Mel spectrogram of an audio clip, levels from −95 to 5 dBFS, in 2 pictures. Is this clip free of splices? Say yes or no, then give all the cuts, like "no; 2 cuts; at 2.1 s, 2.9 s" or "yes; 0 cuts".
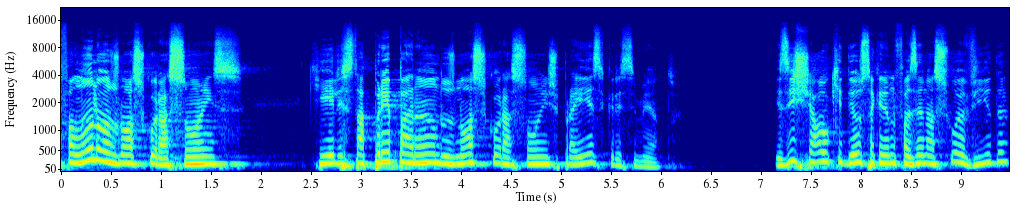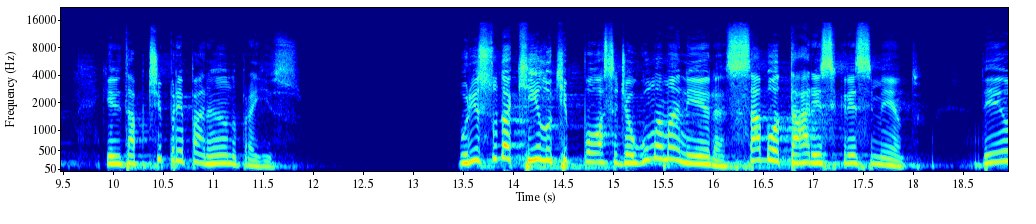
yes; 0 cuts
